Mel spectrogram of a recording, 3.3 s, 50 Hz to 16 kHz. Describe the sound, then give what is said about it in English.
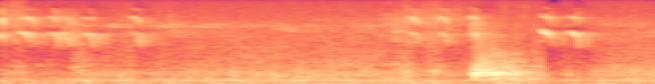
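Several birds, numbered 33 and 59, chirp in short, high-pitched bursts as they fly around, over a steady low hum, with a brief flurry of calls near the end; no one speaks. “More birds, 5, 9 more active here.”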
